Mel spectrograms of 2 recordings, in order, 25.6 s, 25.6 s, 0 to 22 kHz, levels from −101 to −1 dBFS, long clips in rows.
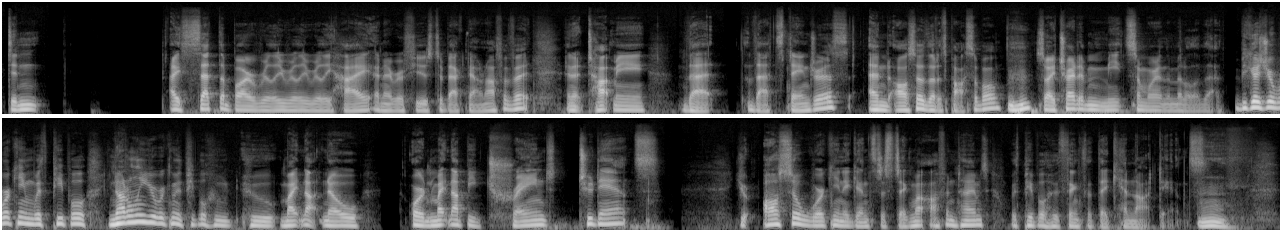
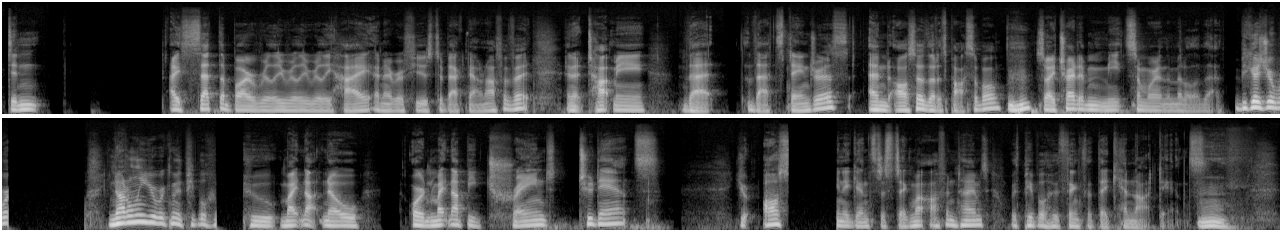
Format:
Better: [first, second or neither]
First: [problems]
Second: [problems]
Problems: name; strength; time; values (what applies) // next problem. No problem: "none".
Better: first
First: none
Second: audio cutting out; at 13 s for 1 s, at 15 s and at 21 s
